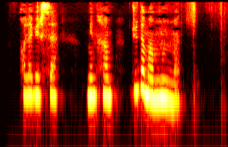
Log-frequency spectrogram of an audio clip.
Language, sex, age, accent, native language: Uzbek, female, under 19, Andijon, Uzbek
